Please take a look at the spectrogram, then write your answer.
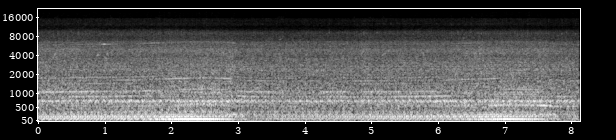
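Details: Chevy Silverado V8 at 72,000 miles, after a flush and a change from 0W-20 to 5W-30 oil, idling. A steady, even low hum with no ticking or tapping; the owner says the engine sounds better than before.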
